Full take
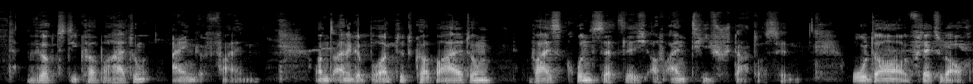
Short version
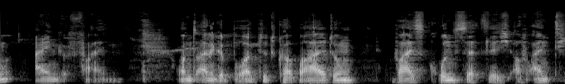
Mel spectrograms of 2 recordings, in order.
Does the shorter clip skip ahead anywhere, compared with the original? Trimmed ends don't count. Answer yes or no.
no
